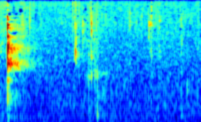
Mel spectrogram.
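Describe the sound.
Chewing fried chicken patties while cooking: one sharp bite at the start fades out, then a few faint, soft, wet squishes and smacks follow, with no talking.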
